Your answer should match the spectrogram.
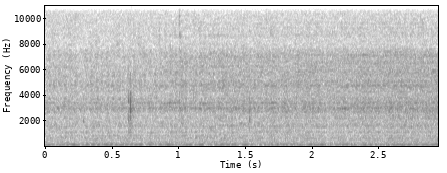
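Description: A tractor engine idling in Farming Simulator 22, a low steady rumbling hum held at an even level with no change in pitch, moderately quiet throughout.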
